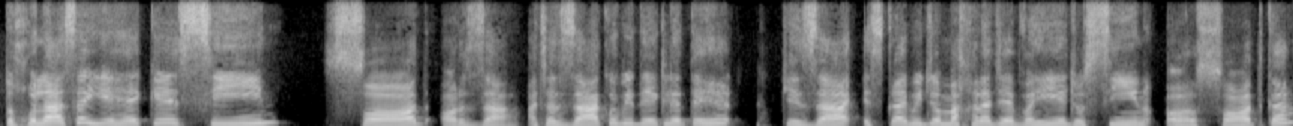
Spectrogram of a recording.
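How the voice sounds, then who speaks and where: Woman w teaching tajweed, patient step by step, kinda high voice, dry close sound. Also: a little mellow, no echo. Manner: patient, explains step by step and models sounds slowly; mixes English words into her teaching. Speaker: Quran recitation teacher. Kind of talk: tajweed pronunciation lesson.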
